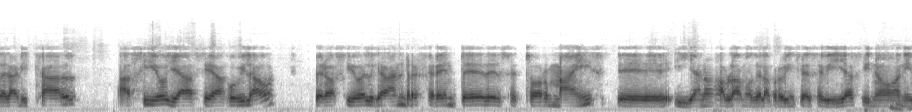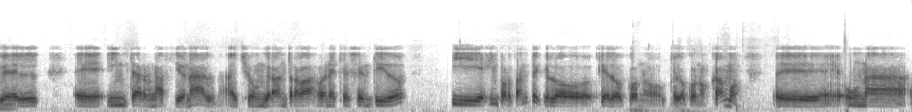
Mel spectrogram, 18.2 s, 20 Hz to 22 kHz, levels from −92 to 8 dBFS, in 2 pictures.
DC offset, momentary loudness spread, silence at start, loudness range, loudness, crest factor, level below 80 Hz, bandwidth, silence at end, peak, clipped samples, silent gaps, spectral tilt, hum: under 0.1%; 6 LU; 0 s; 2 LU; -22 LUFS; 20 dB; -60 dBFS; 5.8 kHz; 0 s; -2 dBFS; under 0.1%; none; -7 dB/octave; none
